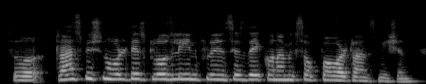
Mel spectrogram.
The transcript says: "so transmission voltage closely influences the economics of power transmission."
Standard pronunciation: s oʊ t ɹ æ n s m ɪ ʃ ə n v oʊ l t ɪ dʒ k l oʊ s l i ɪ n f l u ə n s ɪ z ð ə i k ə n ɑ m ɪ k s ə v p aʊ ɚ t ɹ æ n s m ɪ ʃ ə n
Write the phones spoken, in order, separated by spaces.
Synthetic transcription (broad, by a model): s oʊ t ɹ æ n s m ɪ ʃ ə n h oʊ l t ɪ z k l oʊ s l i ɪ n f l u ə n s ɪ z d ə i k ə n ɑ m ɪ k s ə v p aʊ ɚ t ɹ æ n s m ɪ ʃ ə n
